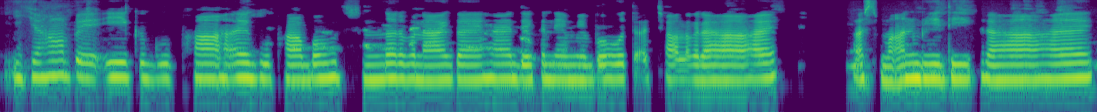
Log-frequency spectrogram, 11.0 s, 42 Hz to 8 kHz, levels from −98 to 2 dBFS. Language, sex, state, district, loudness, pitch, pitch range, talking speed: Hindi, female, Bihar, Purnia, -18 LUFS, 200 Hz, 195-210 Hz, 125 wpm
